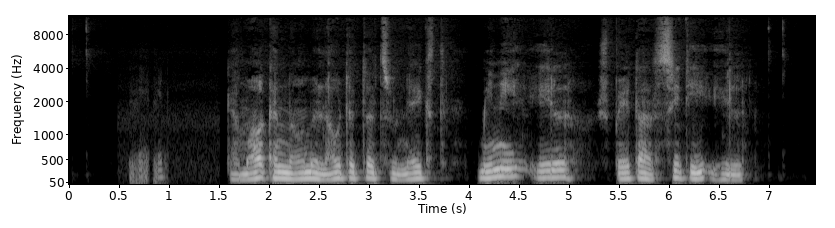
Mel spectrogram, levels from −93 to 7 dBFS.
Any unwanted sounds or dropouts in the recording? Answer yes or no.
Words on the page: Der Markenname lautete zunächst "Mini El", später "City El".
yes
